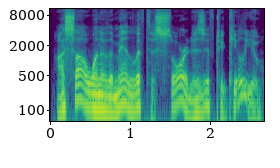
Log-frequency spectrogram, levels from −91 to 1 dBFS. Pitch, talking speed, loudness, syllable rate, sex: 115 Hz, 315 wpm, -17 LUFS, 5.9 syllables/s, male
